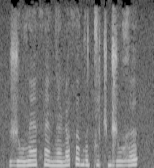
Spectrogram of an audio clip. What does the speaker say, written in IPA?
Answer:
ʒ u ð æ̃ θ æ̃ d æ̃ ɳ ʌ θ ʌ d̪ o tʲ ə t͡ʃ d͡ʒ u ɣ ə

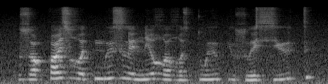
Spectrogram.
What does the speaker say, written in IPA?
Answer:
z o qʷ i z ʁʷ e t m ɨ z l e n i ʁʷ e ʁʷ ə z t w ɨ pʲ ɨ sʷ e sʲ ɨ t

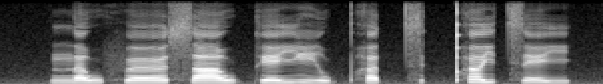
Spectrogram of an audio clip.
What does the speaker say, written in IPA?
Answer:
n̪ ɐ˨˥ w f œː˨˥ s aː˨˥ w k e˨˥ j iː˨˩ w pʰ ɐ˨ t̚ t͡s ɪ˨ k̚ pʰ ɐ˥ j t͡s e˨˩ j

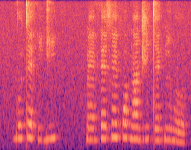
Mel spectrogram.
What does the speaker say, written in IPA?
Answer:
ɡ o˦ t ɛ˦˨ h i˨ ɡ i˨˦ | k͡p ɛ̃˨ h ɛ˧ s ɛ̃˦ f ɔ˦ ɡ ã˦ d͡ʒ i˦˨ t ɛ˨˦ k͡p ĩ˧ w o˨

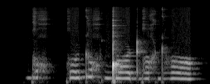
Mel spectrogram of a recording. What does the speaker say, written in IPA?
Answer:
ɡ u χ kː o ɖ u χ ŋ͡ǃ ɔ ɖ ɡ ɔ χ ɖʱ ɔ

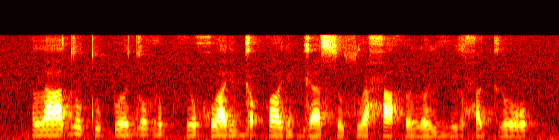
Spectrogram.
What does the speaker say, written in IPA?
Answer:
l a d o tʷ i p ɵ d o ɦ ɵ p h i χʷ a ɾʲ ɨ ɡʲ ʉ qʷ ɨ ɾʲ ʉ ɡʲ a s ɵ sʷ e ħ a h ɵ l ɵ lʲ ɦ ʉ lʲ ħ ɨ kʲ o

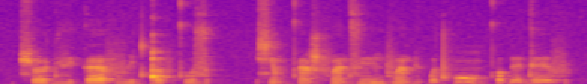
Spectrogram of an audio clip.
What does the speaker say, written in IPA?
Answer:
t͡ɕʰ øː d vʲ e k ɛː f v i d ǃ ø f t̪ʰ ɯ z | ɕ ɛ̃ b t̪ʰ ɛ̃ ʂ f ɛ̃ d z ĩː b v ɛ̃ bʲ ə ɓ ə d k ɔ̃ː b t̪ʰ ə ɠ e d e f

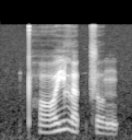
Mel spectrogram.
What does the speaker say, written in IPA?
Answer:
pʰ ɔː˨˥ j l ɐ˨ k̚ s ʊ˨˩ ŋ

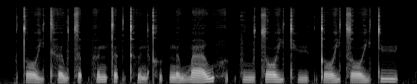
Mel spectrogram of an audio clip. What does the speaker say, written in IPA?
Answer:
t̪ ɔː˨˩ j t̪ʰ ɐ˨ w t͡s ɐ˨ p̚ h ɵ˧ n t̪ ɐ˨˥ k̚ t̪ʰ ɵ˨˩ n kʰ ʊ˨˥ k̚ ŋ ɐ˨˧ w m aː˨˥ w h ʊ˨ k̚ f uː˨ t͡s ɔː˧ j t̪ʰ yː˨ k̚ t̪ ɔː˨˥ j t͡s ɔː˨ j t̪ yː˧ t̚

